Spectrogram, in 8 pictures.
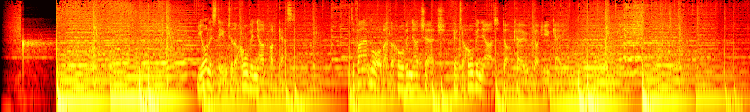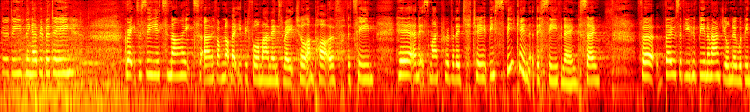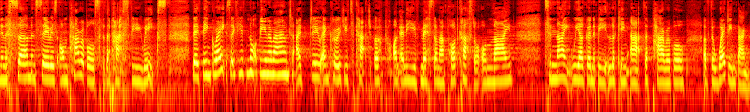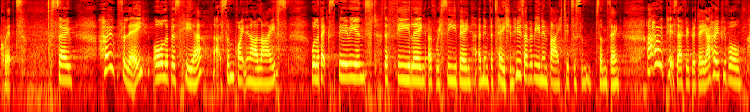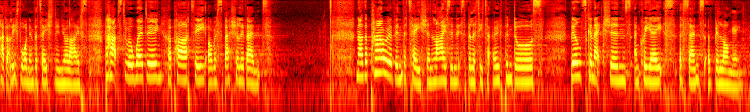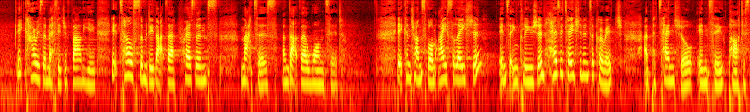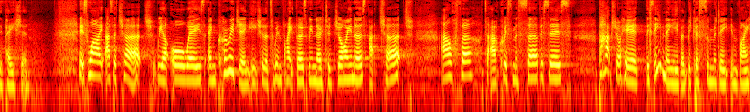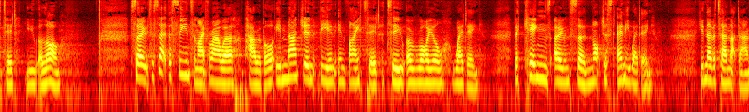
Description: Parable Service Type: Sunday Service On Sunday evening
